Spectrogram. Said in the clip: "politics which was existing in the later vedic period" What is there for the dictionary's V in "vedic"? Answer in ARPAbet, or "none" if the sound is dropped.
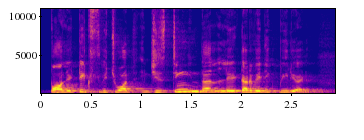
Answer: V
